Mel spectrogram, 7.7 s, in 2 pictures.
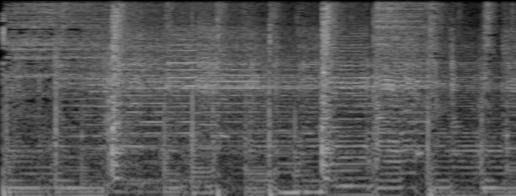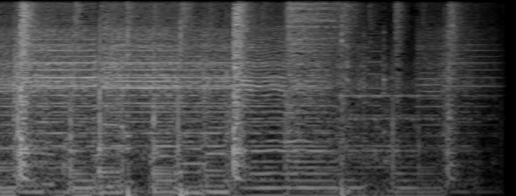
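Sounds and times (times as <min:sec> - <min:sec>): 
Lydian mode funk music: 0:00.0 - 0:07.7.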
